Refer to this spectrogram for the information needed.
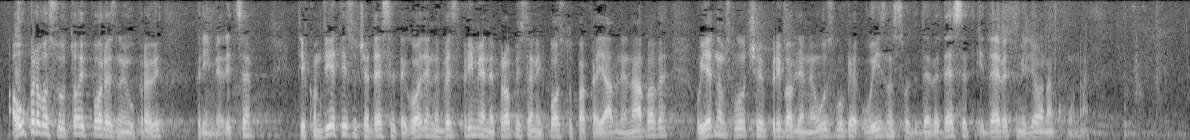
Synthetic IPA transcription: a̰upɾaʋo̞suut̪o̞jpo̞ɾe̞znojupɾaʋi | pɾiːmje̞ɾit̪se̞ | t̪je̞komd̪ʋie̞t̪isut͡ɕed̪e̞se̞t̪e̞ɡo̞d̪ine̞be̞zpɾimje̞ne̞pɾo̞pisanixpo̞st̪upakajaːʋne̞naːbaʋe̞uje̞d̪no̞mslˠut͡ʃajupɾibaʋʎe̞ne̞uzlˠuɡe̞ʔuizno̞suod̪d̪e̞ʋe̞d̪e̞se̞t̪ḭd̪e̞ʋe̞t̪milio̞ːnakʰṵːna̰

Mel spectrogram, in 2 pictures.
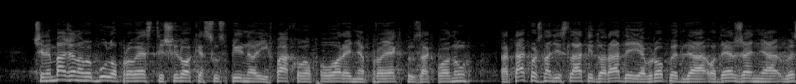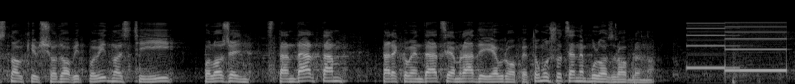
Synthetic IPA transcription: t͡ʃinɛmaʒɛnabibulˠopɾoʋest̪iʃiɾokesuspiʎʲneifakoʋeobhoʋoɾeɲapɾojekt̪uzakonu | at̪akoʃnadislˠat̪id̪oɾaːd̪ɛieʋɾoːpɛd̪ʎʲaod̪ɛɾʒaɲaʋsnowkiwʃod̪oʋit̪̚poʋid̪nosciː | poloʒeɲst̪and̪aɾt̪amt̪aɾekomend̪aːt̪sijamɾaːd̪ɛiewɾoːpɛt̪omuʃt̪ot̪sɛnɛbulozɾoblɛno

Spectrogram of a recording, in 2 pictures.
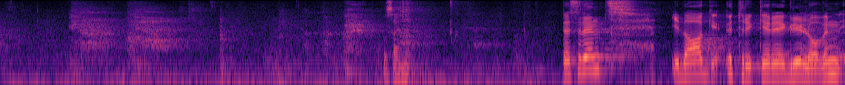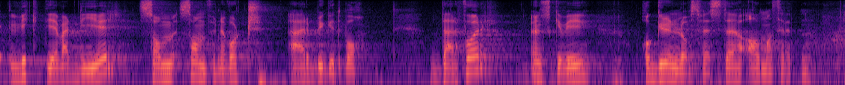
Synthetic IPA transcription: pʰɾɛsɪd̪ɛnt̪ɪd̪ɑːɡʉːt̪ʰɾʏkːəɾɡɾʉnloːʋənʋɪkt̪ɪəʋæɖiːəɾsɔmsɑmfʉnəʋɔʈːʔæɾbʏɡːət̪pʰɔ | d̪æɾfɔɾ | œnskəɾʋɪ | ɔɡɾʉnloːʋsfɛst̪əʔɑ̰lmɑsɾɛ̰t̪n

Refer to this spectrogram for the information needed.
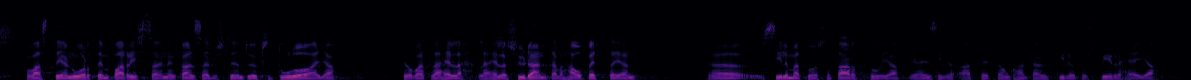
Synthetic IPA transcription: lɑst̪ejɑnuort̪empɑrisːɑenːeŋkɑnsɑilyst̪øjænt̪yøksit̪uloɑjɑ | heoʋɑt̪læhelːælæhelːæsydænt̪æʋæhæopet̪ːɑjɑnː | silmæt̪uosːɑt̪ɑrt̪ːuːjɑjɑensiŋnɑːt̪ːeliet̪ːæoŋkohɑnt̪æːlnyt̪kirjot̪usʋirheːjjɑ

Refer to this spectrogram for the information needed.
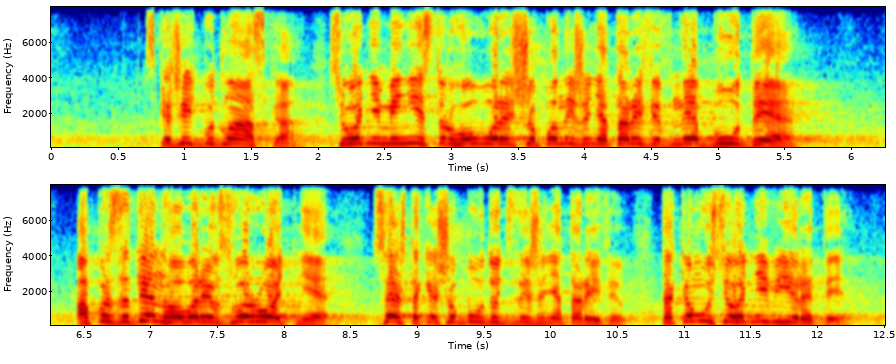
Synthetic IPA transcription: skɐʒitʲbʊd̪ʲlˠɑskɐ̰sʲɔɦɔdʲnʲimʲinʲist̪rɦɔʋɔɾɪtʲʃt͡ʃɔpɔnɪʒenʲːɐt̪ɐɾɪfʲiwnɛbud̪ɛ | ɐpɾezɪd̪ɛnt̪ɦɔʋɔɾɪwzʋɔɾɔtʲnʲɛ | wsɛʃt̪ɐkɪʃt͡ʃɔbud̪ʊtʲznɪʒenʲːɐt̪ɐɾɪfʲiw | t̪ɐkːɔmusʲɔɦɔdʲnʲiʋʲiɾɪt̪ɪ̰

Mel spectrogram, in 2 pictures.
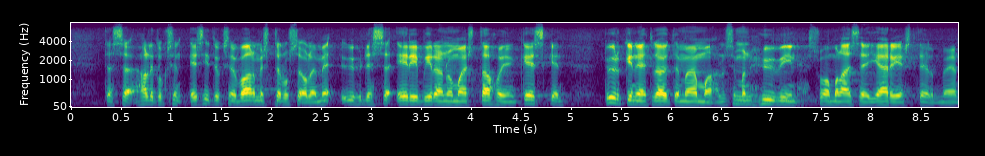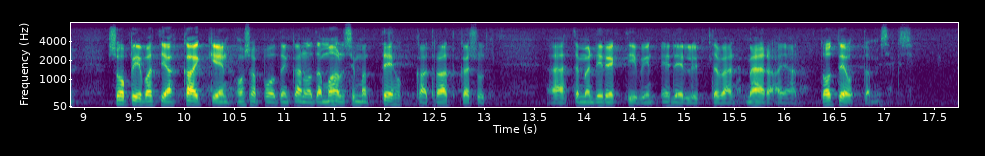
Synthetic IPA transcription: t̪æsːæhɑlːˑit̪uksene̞sit̪ykseʋʋɑlmist̪elusːɑolemːeyhdesːæʔeɾiʋirɑno̞mɑist̪ɑho̞jeŋkesken | pyrkine̞ːt̪løyt̪æmæːmmɑhdolisimːɑnhyʋinsuomɑlɑiseːjjærjest̪elmæːn | sopiʋɑt̪jɑkɑikːeeno̞sɑpuolt̪eŋkɑnːɑlt̪ɑmɑhdolisimːɑt̪tehokːɑːt̪rɑt̪kɑsut̪ | t̪æmændirekt̪iːʋinedelːyt̪ːæʋænmæːɾæ̰ɑ̰jɑ̰nt̪ot̪e̞ut̪ːɑmise̥ksi̥

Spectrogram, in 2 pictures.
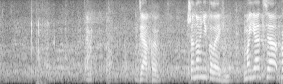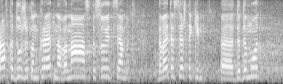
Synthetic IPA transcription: dʲakʊjʊʃɐnɔwnʲikɔlˠɛɦʲimɐjat͡sʲapɾɑwkɐd̪uʒɛkɔnkɾɛt̪nɐʋɔnɑst̪ɔsujet͡sʲːɐ | d̪ɐʋɑjt̪ɛwsɛʃt̪ɐkʲi | d̪ɔd̪ɐmɔ

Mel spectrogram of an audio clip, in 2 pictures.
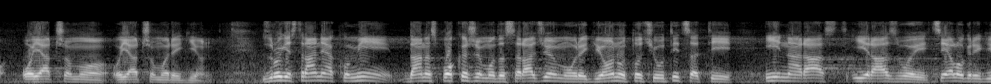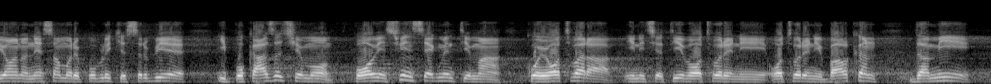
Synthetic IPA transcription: ojat͡ʂamoo̰jat͡ʂamo̞ɾeɡḭo̰n | zd̪ɾuɡe̞st̪ɾaːne̞ako̞miːd̪anaspo̞kaʒe̞mo̞d̪asaɾad͡ʑuje̞mo̞uɾe̞ɡioːnut̪o̞ːt͡ɕe̞ut̪it̪sat̪iː | naɾaːst̪iɾaːzʋo̞jt̪seːlˠo̞ɡɾe̞ɡio̞nanesamo̞ɾe̞publikesr̩bije̞ | ipo̞kaːzat͡ɕe̞mo̞ | pooʋimsʋimse̞ɡme̞nt̪ima | ko̞jio̞t̪ʋaɾainit̪siat̪iːʋeot̪ʋoɾeniot̪ʋo̞ɾe̞nibalˠkan | d̪amiː

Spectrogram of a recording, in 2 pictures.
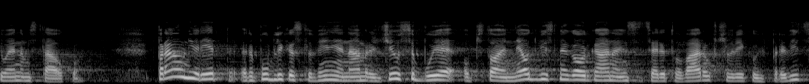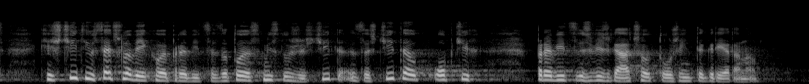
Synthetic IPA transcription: wɛːnɛmst̪aːwku | pɾawniɾeːt̪ɾɛpublikɛslɔʋeːnijɛnamɾɛt͡ʃʒewsɛbujɛɔpst̪ɔːjɛnɛɔd̪ʋisnɛɡaɔɾɡaːnainsit̪sɛɾjɛt̪ɔʋaːɾɔwxt͡ʃlɔʋeːkɔʋixpɾaʋit̪s | kiʃt͡ʃiːt̪iwsɛt͡ʃlɔʋeːkɔʋɛpɾaʋit̪sɛzat̪oːjɛwsmisluzaʃt͡ʃit̪ɛopt͡ʃixpɾaʋit̪sʒʋiʒɡaːt͡ʃɐwt̪oʒɛint̪ɛɡɾeːɾa̰nɔ̰

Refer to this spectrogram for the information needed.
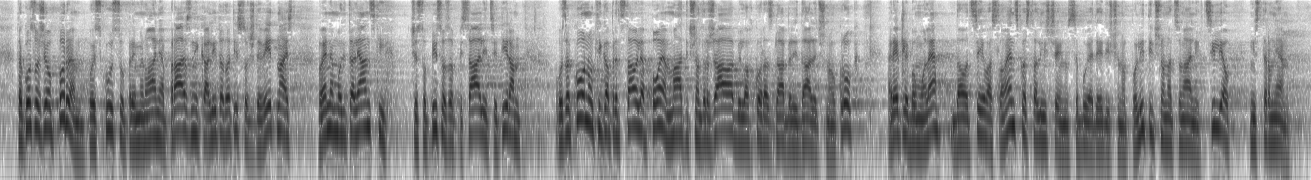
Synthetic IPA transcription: t̪akoːsɔʒɛwpəɾʋɛmpɔiskusupɾɛjmɛnɔʋaːnjapɾaːznikaleːt̪ad̪ʋaːt̪isɔd͡ʒd̪ɛʋeːt̪najst̪ | uɛːnɛmɔd̪it̪aljaːnskix | t͡ʃɛsɔpisɔwzapisaːlit̪sit̪iːɾam | ṵzakoːnukiɡapɾɛt̪st̪aːwljapɔːjɛmːaːt̪it͡ʃnad̪əɾʒaːʋabilaxkoːɾazɡlaːbjʲalid̪aːlɛt͡ʃnɔɔkɾoːk | ɾɛːklibomɔlɛd̪aɔt̪seːʋaslɔʋeːnskɔst̪aliʃt͡ʃɛinusɛbuːjɛd̪eːd̪iʃt͡ʃinɔpɔliːt̪it͡ʃnɔnat̪sjɔnaːlnixt̪siljɛw | inst̪əɾmnʲjɛn

